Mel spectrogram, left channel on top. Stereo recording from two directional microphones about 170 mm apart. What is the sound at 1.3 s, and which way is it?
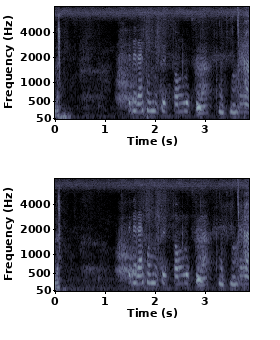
Cricket, 5° right (ahead or behind).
